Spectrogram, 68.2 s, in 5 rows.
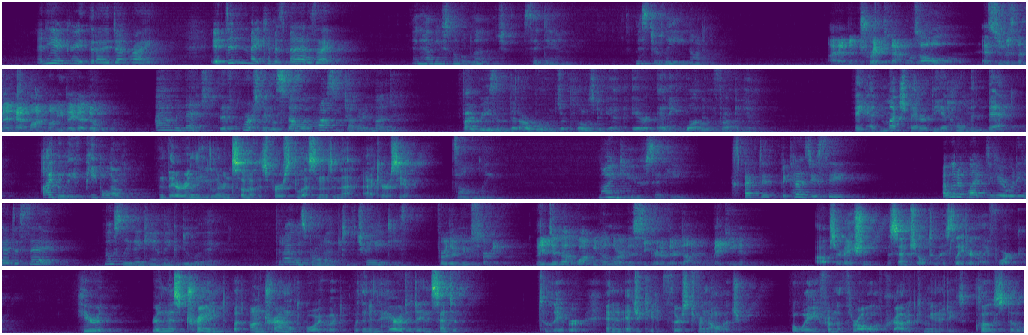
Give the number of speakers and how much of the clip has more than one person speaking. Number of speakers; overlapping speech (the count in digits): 7, no overlap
